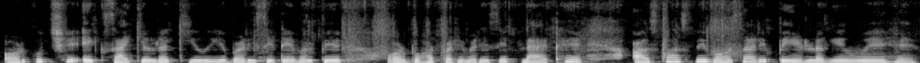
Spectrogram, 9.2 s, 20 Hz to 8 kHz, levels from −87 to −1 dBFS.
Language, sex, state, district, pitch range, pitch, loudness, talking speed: Hindi, female, Haryana, Jhajjar, 210-230 Hz, 215 Hz, -19 LUFS, 165 wpm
